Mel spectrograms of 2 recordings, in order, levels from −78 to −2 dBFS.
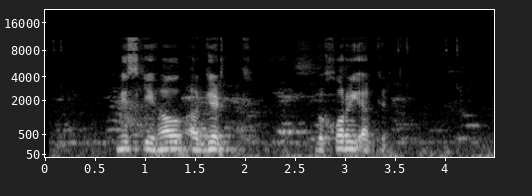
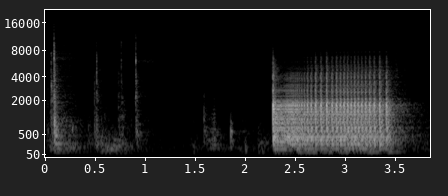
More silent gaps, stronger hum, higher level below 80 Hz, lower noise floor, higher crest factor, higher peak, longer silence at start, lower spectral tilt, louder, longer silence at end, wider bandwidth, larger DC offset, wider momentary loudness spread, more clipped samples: neither; neither; first, -48 dBFS vs -82 dBFS; second, -47 dBFS vs -73 dBFS; second, 18 dB vs 24 dB; about the same, -6 dBFS vs -8 dBFS; about the same, 0.1 s vs 0.05 s; first, -6 dB/octave vs -3 dB/octave; first, -23 LUFS vs -29 LUFS; second, 0.05 s vs 0.25 s; second, 11.5 kHz vs 15.5 kHz; neither; second, 19 LU vs 23 LU; neither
